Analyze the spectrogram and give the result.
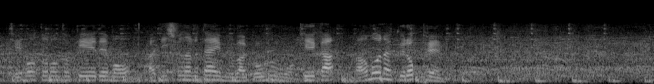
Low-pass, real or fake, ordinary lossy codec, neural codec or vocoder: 7.2 kHz; real; none; none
